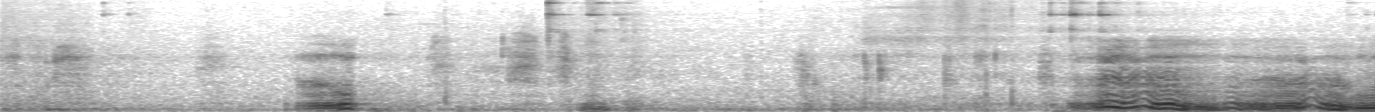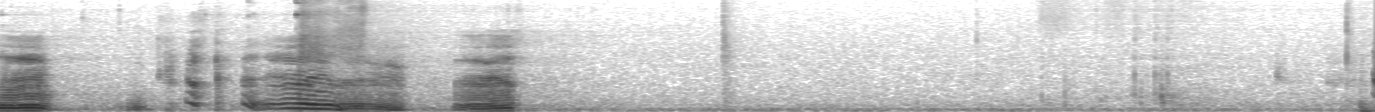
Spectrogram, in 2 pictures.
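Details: Siberian Husky growling while playing with a kitten: short throaty bursts near the start, then a long, rough, rumbling growl of about two and a half seconds, followed by several more grumbling bursts before quiet.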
